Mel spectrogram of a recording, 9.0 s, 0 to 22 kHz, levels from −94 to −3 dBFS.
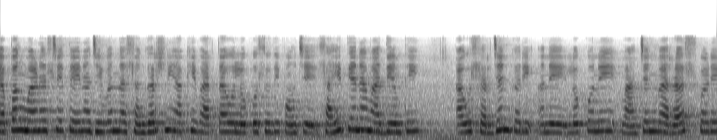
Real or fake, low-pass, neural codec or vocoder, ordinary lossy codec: real; 7.2 kHz; none; none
